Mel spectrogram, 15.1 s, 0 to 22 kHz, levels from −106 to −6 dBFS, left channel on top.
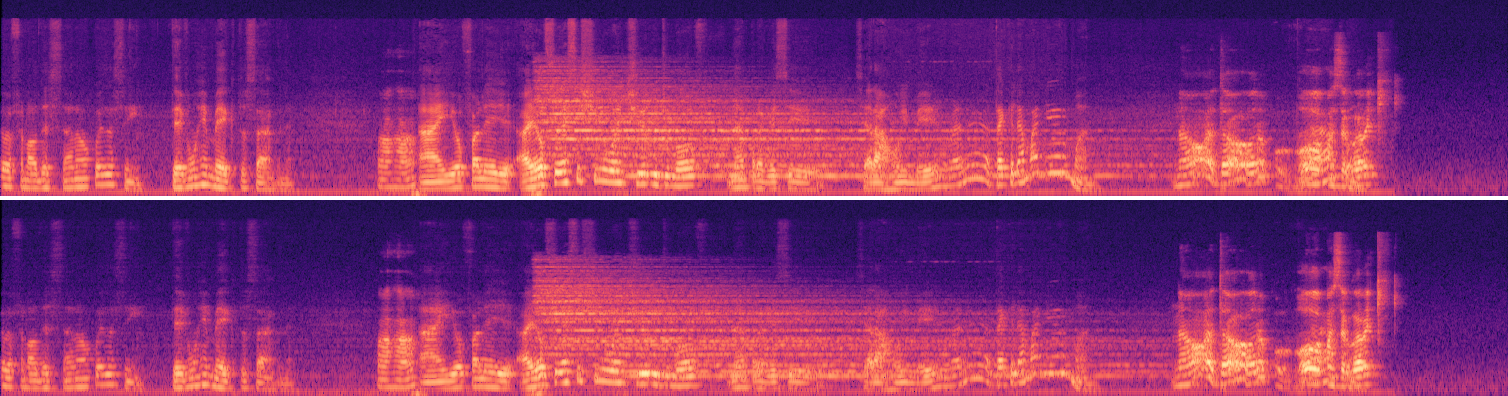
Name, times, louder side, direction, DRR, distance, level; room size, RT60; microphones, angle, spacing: voice 1, 0.0-1.4 1.7-2.9 4.2-7.0 7.3-8.2 8.6-10.9 13.0-13.6, left 3 dB, 65° left, 0.4 m, -23 dB
voice 2, 3.8-4.2 11.7-14.0, right 3 dB, 70° right, 0.8 m, -20 dB
sound 1, 5.3-13.1, left 1 dB, 5° right, 1.8 m, -29 dB
3.3 x 2.1 x 2.6 m
head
